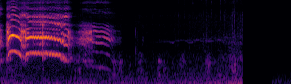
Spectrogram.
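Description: Small, tiny rooster crowing up close, a loud strained call lasting under a second, followed by a few quieter clucks and shuffling before it cuts off.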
